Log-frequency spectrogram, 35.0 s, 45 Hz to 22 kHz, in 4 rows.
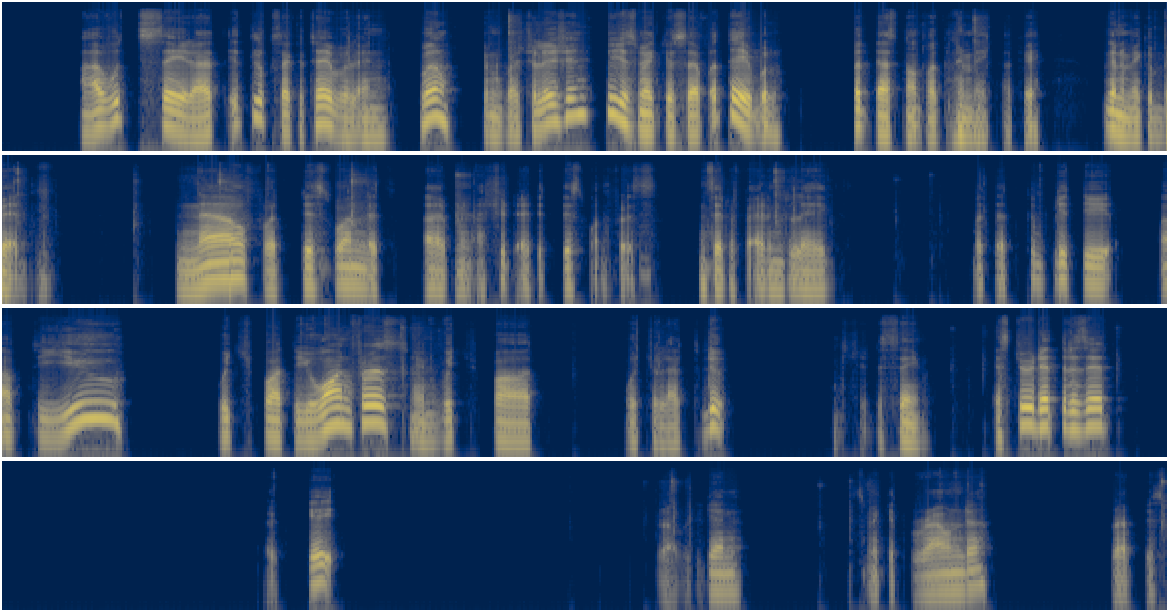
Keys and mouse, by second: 0.4-0.8 middle drag, 1.5-3.2 middle drag, 4.0 middle drag, 4.6 shift+middle drag, 5.0-5.5 middle drag, 6.2-6.7 middle drag, 8.0 shift+middle drag, 8.5 middle click, 9.0 middle drag, 9.6 shift+middle drag, 9.9-10.2 middle drag, 10.6 Tab, 10.6 middle click, 11.0 Tab, 12.7 Tab, 12.9 3, 13.1 click, 13.5 click, 14.1 middle click, 15.3 shift+middle click, 15.8 middle click, 16.4 ctrl+4, 16.4 ctrl+r, 21.2 3, 21.4 click, 21.8 middle click, 22.6 shift+middle click, 25.3 e, 29.5-30.9 middle drag, 31.8 g, 33.4 ctrl+r.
